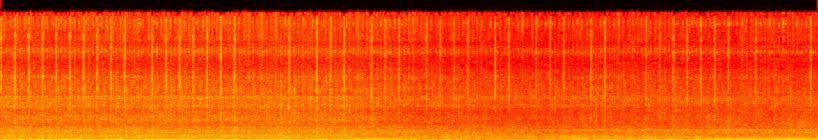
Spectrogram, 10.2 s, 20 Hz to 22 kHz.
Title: 2021 Ram 2500 ticking noise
